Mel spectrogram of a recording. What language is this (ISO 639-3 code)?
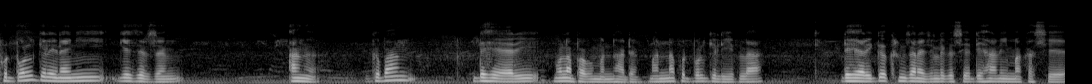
brx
